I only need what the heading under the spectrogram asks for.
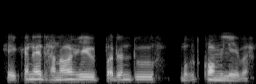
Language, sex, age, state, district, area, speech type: Assamese, male, 30-45, Assam, Charaideo, rural, conversation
